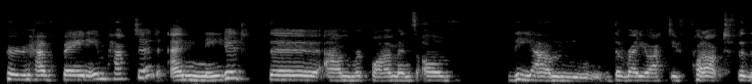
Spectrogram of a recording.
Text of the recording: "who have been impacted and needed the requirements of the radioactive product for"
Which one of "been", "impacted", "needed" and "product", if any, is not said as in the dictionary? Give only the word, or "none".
none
